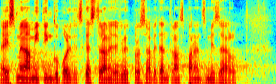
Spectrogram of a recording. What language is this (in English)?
Czech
